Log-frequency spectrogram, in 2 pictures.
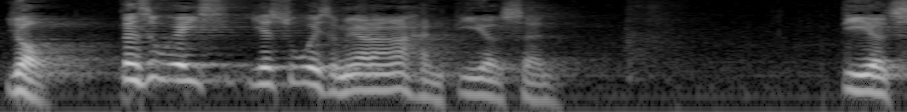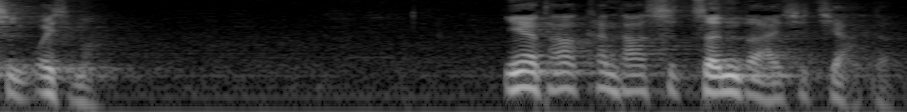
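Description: A man preaching a sermon, quizzing the congregation and swinging from quiet asides to loud exhortation. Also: on the high side, normal speed, long pauses, big-room sound. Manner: lively, quizzes the congregation with fill-in questions. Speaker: pastor. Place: church sanctuary.

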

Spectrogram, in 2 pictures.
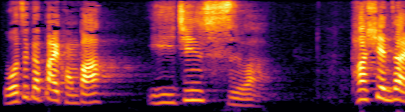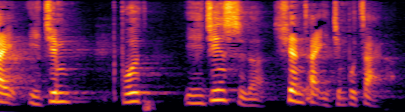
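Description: A man voicing a calm, assured convert who answers steadily and measuredly. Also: high voice, measured pace, voice pushed up, exaggerated voice.

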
